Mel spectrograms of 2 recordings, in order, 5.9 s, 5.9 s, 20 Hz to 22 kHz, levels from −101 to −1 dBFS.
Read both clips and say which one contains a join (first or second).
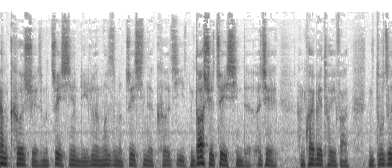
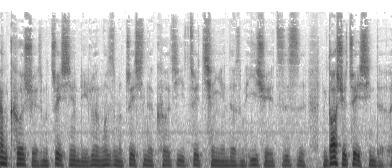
first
